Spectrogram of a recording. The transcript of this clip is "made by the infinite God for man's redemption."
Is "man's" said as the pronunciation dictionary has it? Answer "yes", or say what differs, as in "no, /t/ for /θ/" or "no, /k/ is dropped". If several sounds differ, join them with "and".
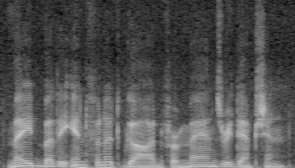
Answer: yes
